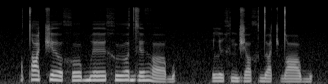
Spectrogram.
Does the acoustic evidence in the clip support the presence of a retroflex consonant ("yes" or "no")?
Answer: no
